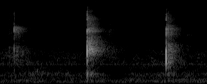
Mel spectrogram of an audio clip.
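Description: Three sharp, short clicks, the middle one loudest, as a toddler's fingers work at a small snack in her hands.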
